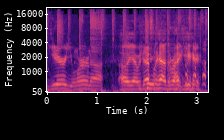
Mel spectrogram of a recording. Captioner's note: laughing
